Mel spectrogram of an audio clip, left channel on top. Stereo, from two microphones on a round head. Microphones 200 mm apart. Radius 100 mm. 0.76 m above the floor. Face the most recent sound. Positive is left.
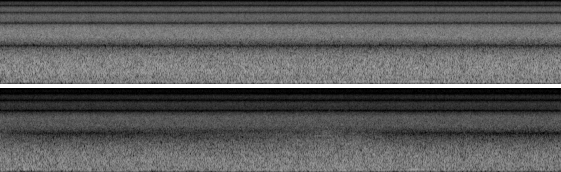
turn(degrees=45)  # may be behind; listen again after turning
